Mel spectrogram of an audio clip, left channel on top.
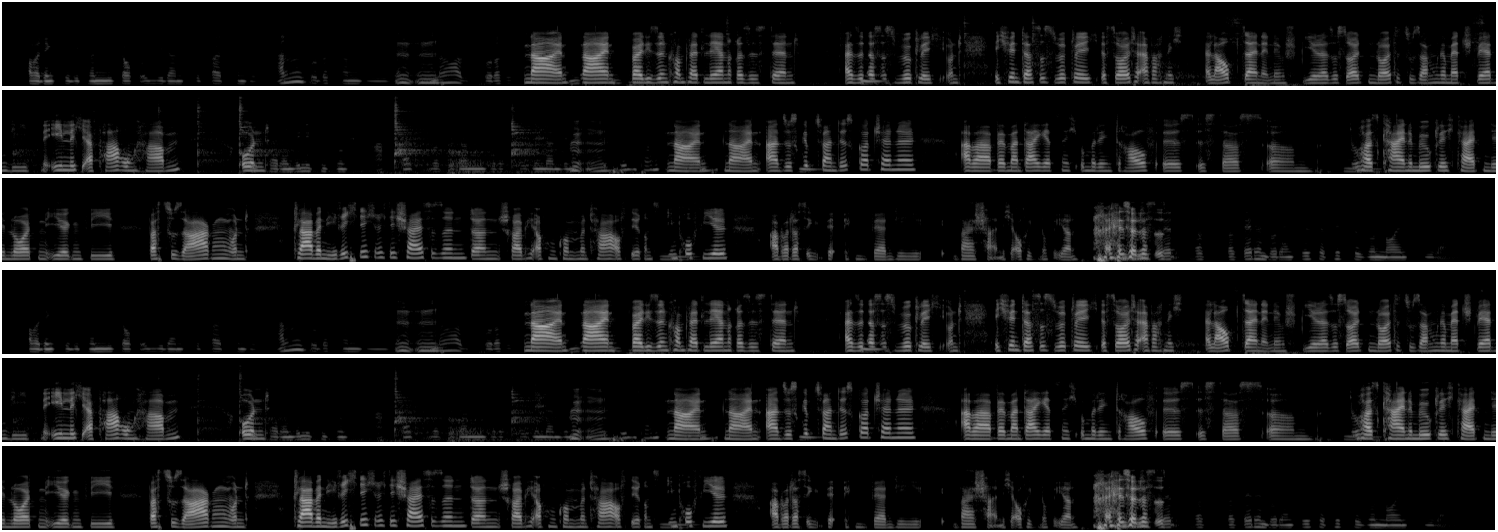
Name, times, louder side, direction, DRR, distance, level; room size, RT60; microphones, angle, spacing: voice 1, 0.2-5.4 5.7-5.8 6.1-6.4 8.6-9.1 17.4-20.7 21.1-22.0 22.9-23.2 28.3-28.7 36.4-36.9 41.1-44.5, left 1 dB, 65° left, 2.8 m, -55 dB
voice 2, 3.9-4.4 5.2-8.0 8.4-16.7 17.3-17.6 20.6-21.0 21.6-28.0 28.4-31.0 31.3-39.1 39.5-41.5, right 2 dB, 10° right, 0.4 m, -36 dB
sound 1, 5.7-21.4, left 5 dB, 30° left, 6.7 m, -61 dB
open air
head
